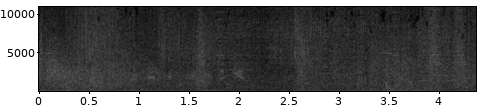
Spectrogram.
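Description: In a Company of Heroes battle, butterfly bombs go off amid a dense, continuous roar of explosions and gunfire, with no single blast standing out from the din.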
